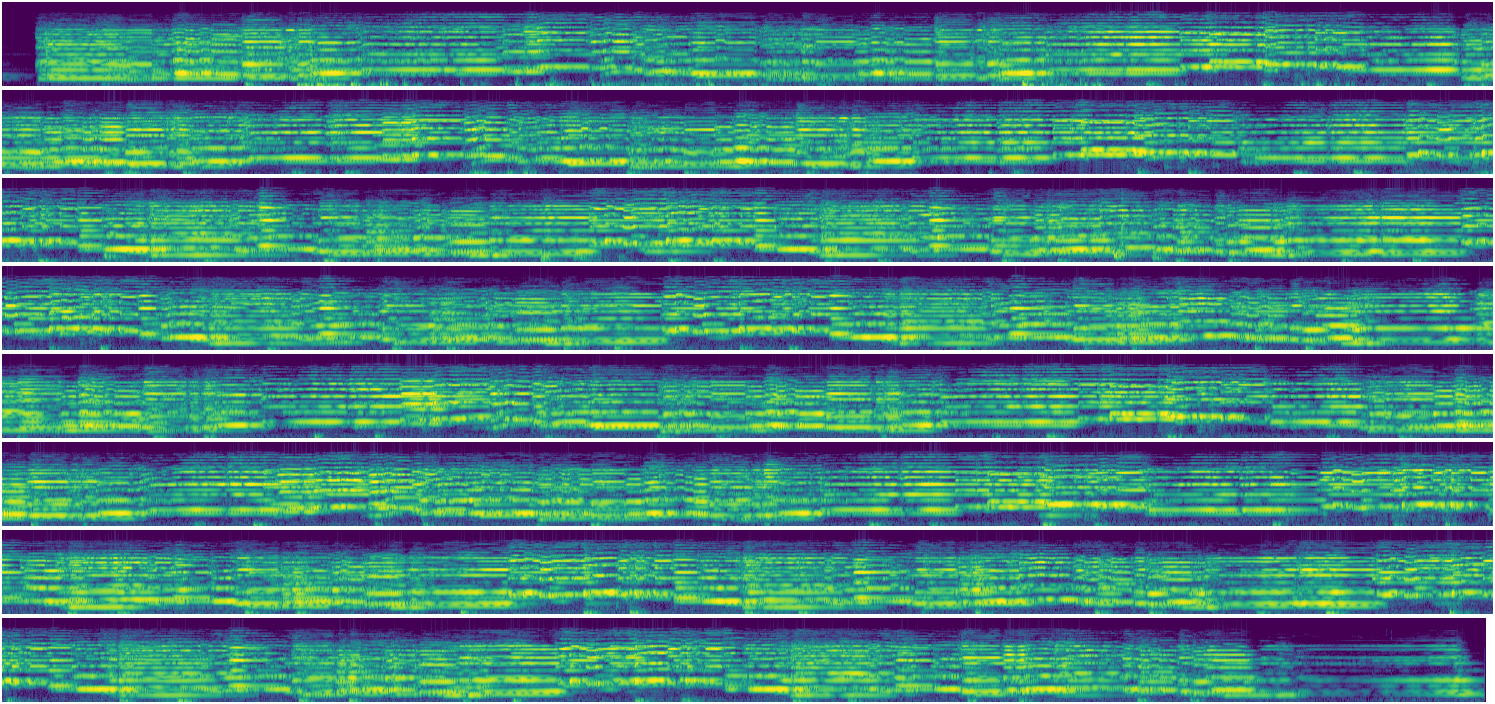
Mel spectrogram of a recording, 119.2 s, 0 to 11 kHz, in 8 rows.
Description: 1027 Som Förr, polska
